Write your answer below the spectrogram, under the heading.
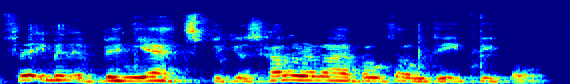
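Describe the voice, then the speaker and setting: A man's voice: fairly high pitch, fast, dark tone. A middle-aged man with a Liverpool accent co-hosting an unscripted podcast, jokey and rambling with frequent restarts. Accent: Liverpool (Scouse). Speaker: podcast co-host.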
